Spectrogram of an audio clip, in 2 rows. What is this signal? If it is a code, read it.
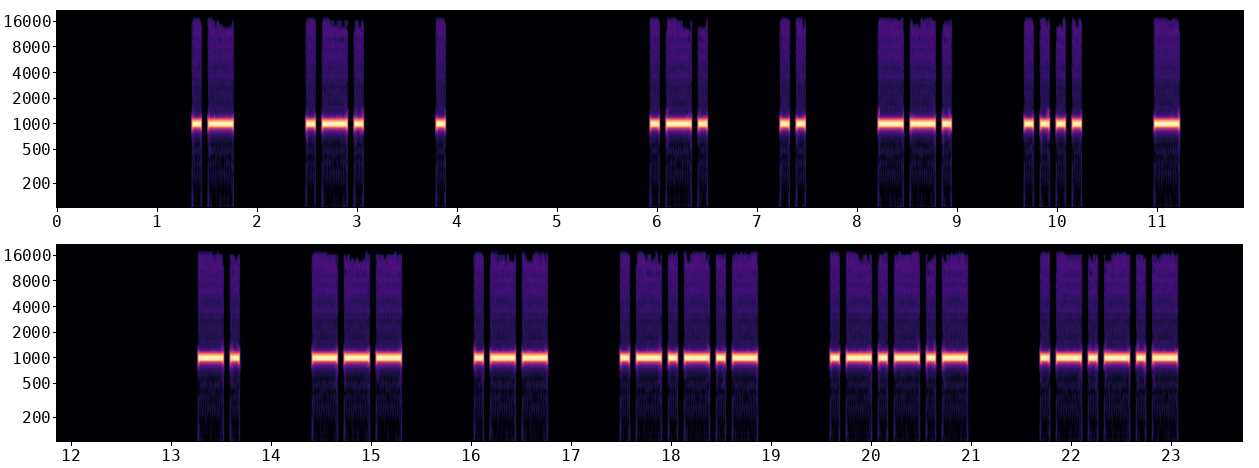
Morse code, heard as a keyed tone, about 15 wpm, spaced as for 8 wpm, 1000 Hz. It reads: ARE RIGHT NOW...
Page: Quotes for Thu, 14 Aug 2025 in Morse Code at 8 words per minute.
